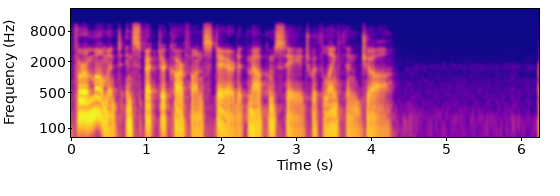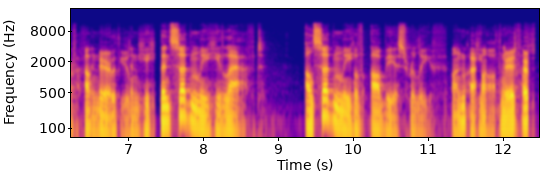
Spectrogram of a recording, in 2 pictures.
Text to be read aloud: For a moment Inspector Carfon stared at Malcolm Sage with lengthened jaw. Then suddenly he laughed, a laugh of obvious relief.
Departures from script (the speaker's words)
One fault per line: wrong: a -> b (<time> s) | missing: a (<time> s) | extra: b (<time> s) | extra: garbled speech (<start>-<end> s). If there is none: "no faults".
extra: garbled speech (6.2-7.4 s)
wrong: laugh -> suddenly (9.5 s)
extra: garbled speech (11.3-12.4 s)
